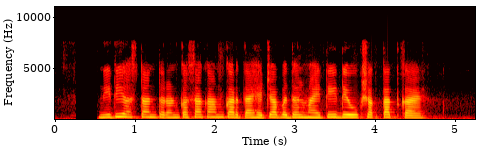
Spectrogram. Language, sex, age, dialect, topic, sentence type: Marathi, female, 25-30, Southern Konkan, banking, question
